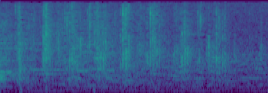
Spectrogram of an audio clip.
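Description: Audience applause for Knesset member Rabbi Michael Malchieli, a steady wash of many hands clapping at moderate volume, dense and continuous with slight swells throughout, and no talking over it.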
